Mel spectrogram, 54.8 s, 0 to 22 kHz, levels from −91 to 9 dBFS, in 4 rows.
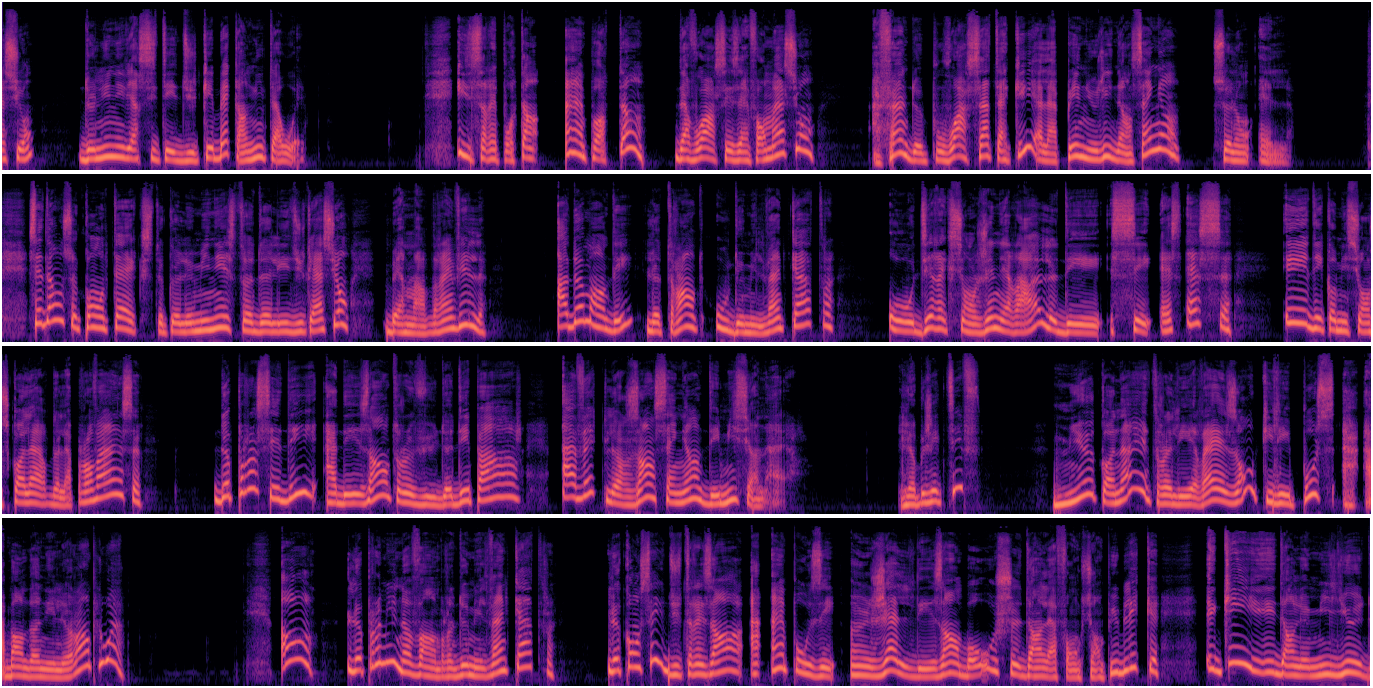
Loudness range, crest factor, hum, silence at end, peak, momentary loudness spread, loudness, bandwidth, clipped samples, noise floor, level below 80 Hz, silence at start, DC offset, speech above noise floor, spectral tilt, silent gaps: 3 LU; 22 dB; none; 0 s; -2 dBFS; 7 LU; -23 LUFS; 19 kHz; under 0.1%; -83 dBFS; -62 dBFS; 0 s; under 0.1%; 61 dB; -5.5 dB/octave; none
